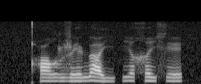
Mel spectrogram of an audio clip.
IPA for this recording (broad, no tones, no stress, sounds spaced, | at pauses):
qʰ o ʁ ʐ e ɳ a j | i χ i x e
